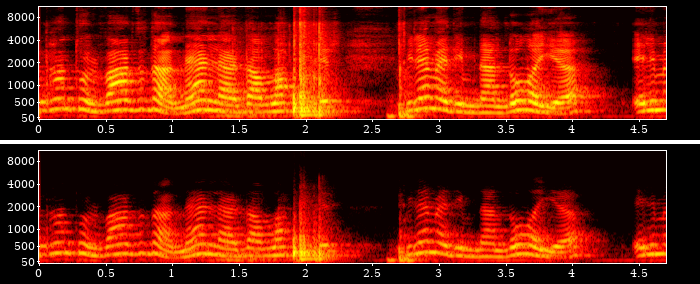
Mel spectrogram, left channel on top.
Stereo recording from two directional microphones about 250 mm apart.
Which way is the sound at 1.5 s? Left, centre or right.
Left.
